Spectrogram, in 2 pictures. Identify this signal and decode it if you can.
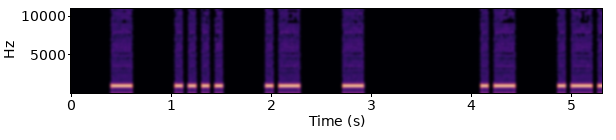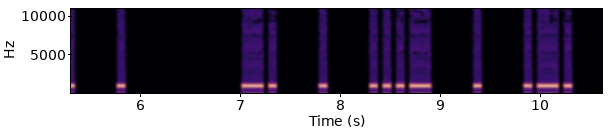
Morse code, heard as a keyed tone, about 18 wpm, spaced as for 12 wpm, 1000 Hz. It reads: THAT ARE NEVER
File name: qotdfiles / 12wpm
